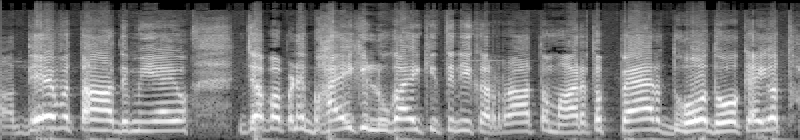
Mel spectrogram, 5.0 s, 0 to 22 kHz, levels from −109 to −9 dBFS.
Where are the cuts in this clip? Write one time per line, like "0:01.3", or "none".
none

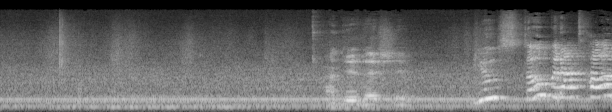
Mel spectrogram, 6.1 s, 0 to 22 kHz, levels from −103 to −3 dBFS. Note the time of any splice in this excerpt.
none

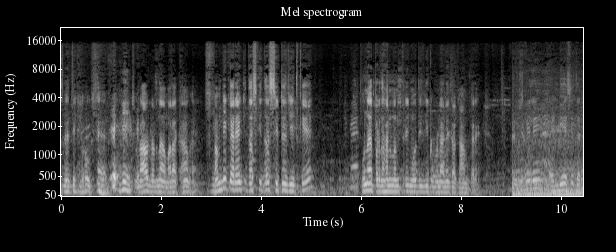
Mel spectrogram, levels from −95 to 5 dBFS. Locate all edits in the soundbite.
0:09.0

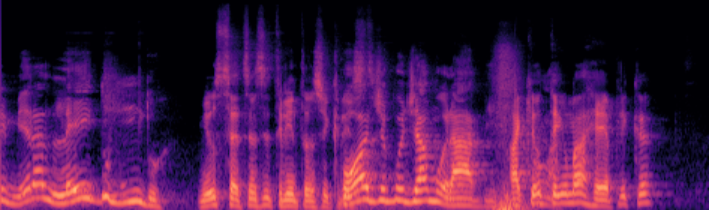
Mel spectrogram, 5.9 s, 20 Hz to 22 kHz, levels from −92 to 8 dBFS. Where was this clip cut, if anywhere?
0:04.1

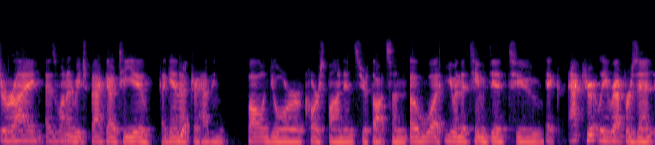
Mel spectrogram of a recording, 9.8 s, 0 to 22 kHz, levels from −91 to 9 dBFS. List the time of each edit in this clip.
0:06.2

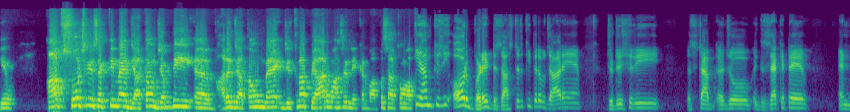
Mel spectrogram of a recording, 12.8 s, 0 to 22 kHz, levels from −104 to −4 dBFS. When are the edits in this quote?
0:06.2

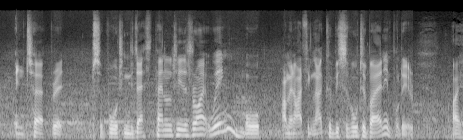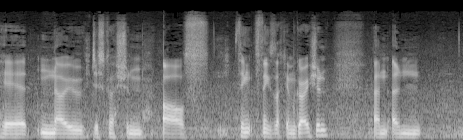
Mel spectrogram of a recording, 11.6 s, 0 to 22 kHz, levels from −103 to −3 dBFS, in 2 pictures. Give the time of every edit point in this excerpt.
0:05.1

